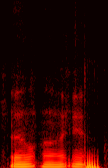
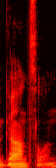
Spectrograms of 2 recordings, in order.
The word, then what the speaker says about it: Gonsoulin: However you pronounce his last name. Don't have him. Gonsoulin. Oh, Gonsolin.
